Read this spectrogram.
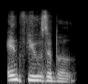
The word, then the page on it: infusible: Indian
